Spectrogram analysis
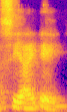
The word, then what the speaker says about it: CIA: Misalnya CIA, ya, CIA, C. Ini diawali dengan bunyi konsonan S, C.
